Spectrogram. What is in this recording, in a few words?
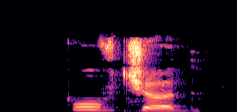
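"пув-чӧд", Komi, female; kpv audio dict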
